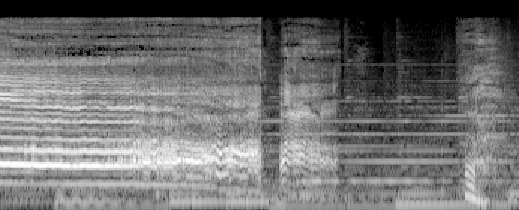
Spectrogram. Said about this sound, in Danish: Din motivation er, at du skal give slip i... I alt. I simpelthen alt. Okay. Det er sådan en primal scream.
